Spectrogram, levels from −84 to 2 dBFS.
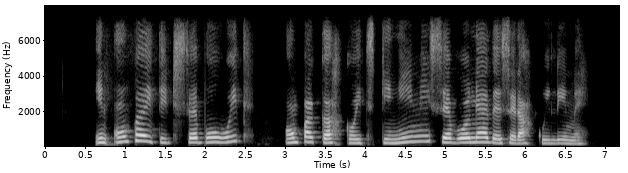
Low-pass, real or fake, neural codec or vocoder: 7.2 kHz; fake; codec, 16 kHz, 2 kbps, X-Codec, HuBERT features, trained on balanced general audio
